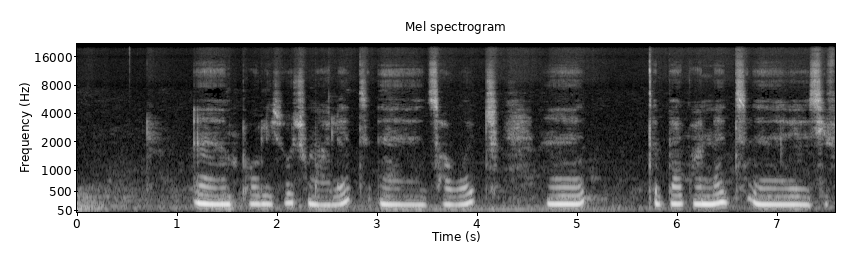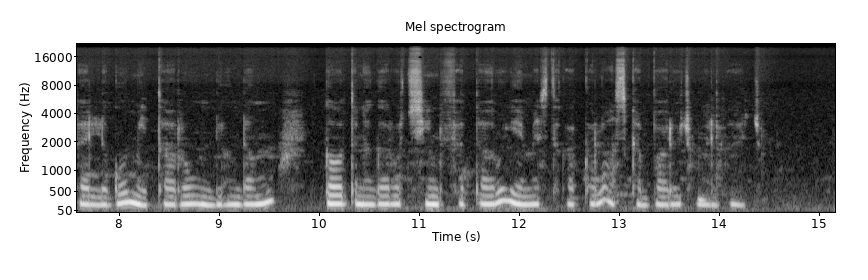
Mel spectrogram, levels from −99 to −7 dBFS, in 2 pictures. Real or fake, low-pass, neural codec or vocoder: real; 19.8 kHz; none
